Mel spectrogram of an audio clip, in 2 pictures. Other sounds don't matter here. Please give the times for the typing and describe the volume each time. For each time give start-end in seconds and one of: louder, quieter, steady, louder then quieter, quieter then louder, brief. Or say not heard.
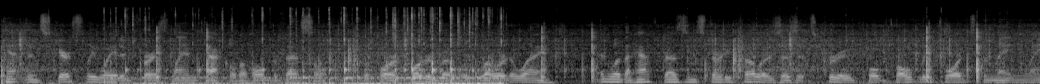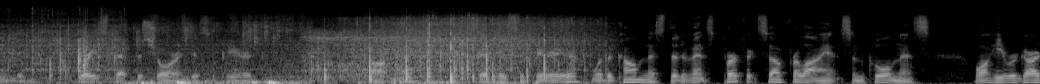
0.0-5.1 louder.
